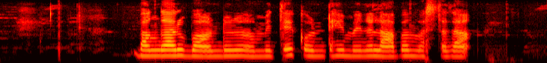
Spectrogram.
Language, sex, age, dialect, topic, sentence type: Telugu, female, 25-30, Telangana, banking, question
